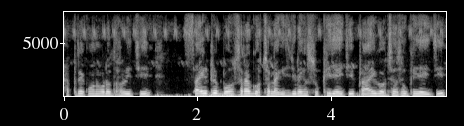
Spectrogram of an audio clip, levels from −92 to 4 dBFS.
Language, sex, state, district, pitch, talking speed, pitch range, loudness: Odia, male, Odisha, Malkangiri, 170 Hz, 175 wpm, 165-180 Hz, -15 LUFS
